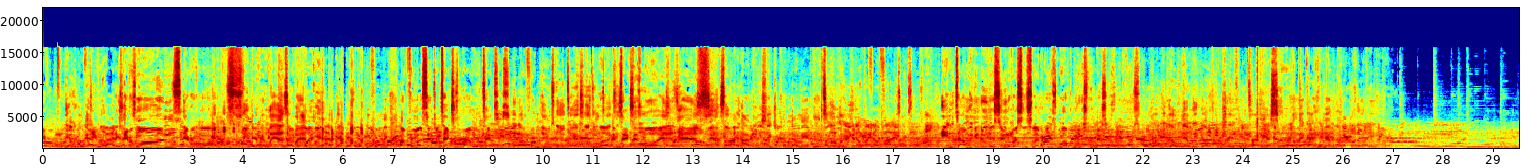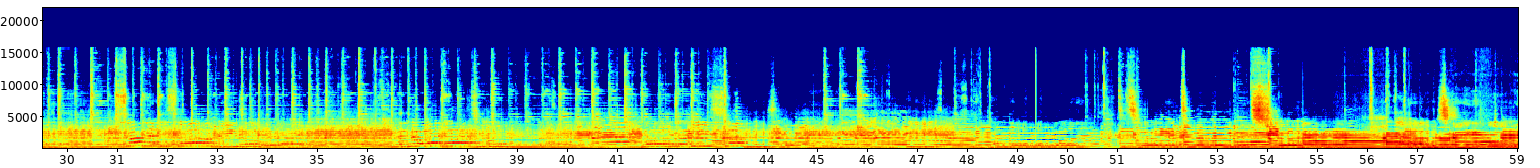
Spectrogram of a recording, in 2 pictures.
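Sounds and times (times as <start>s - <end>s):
person singing: 0.0s - 35.2s, 36.3s - 59.0s
guitar accompaniment: 0.0s - 59.0s.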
